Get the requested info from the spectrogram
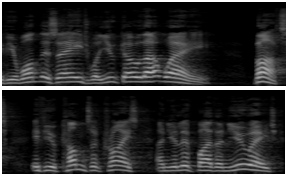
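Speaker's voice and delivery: loud, driving sermon delivery; impassioned preaching. Real, not acted. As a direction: press it home forcefully to the congregation. Urgent preaching at full force.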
